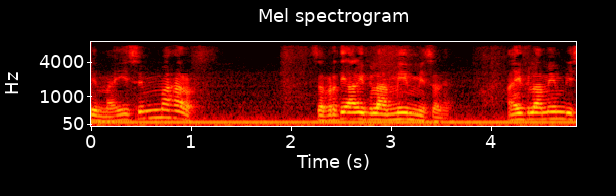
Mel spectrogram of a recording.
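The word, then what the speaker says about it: alif lam mim (الم): Karena dibacanya dibaca huruf. Bukan dibaca alam. Atau alam ro, alamr. Enggak, tapi bacanya alif lam mim ro.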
